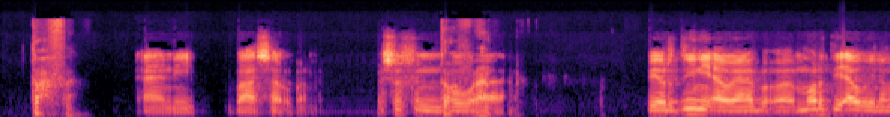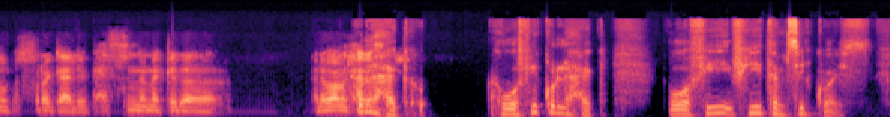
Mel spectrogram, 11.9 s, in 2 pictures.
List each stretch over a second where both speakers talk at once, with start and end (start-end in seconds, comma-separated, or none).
none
